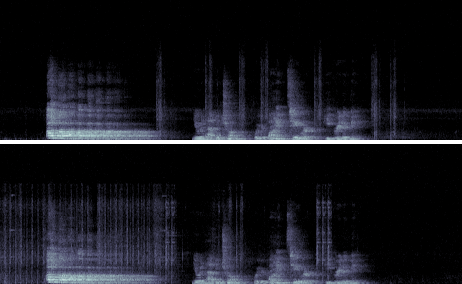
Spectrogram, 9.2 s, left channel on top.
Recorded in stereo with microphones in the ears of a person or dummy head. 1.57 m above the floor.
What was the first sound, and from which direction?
Laughter, 35° right (ahead or behind).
